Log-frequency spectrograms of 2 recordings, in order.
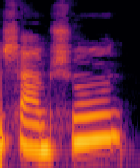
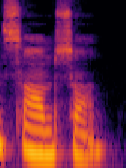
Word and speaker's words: شمشون: بعد از مدتی اون زن پسری به دنیا میاره که اسمشو میذارن شمشون. بعضیا میگن شمشون، بعضیا میگن سامسون. ولی چون قرار شد ما بر مبنای ترجمه آقای سیار بریم، من شمشون میخونم برای شما. ولی اگه جای دیدین سامسون، همین شمشونه.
